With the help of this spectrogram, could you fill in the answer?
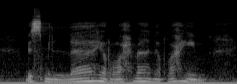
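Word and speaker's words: بسم الله الرحمن الرحيم: Allah dan ar-rahman Bismillahirrohmanirrohim kita harus membacanya sepanjang dua hakekat itu mag fabiai yang sampai kita membaca ban tersebut lebih dari dua harakat karena sering kita dapati juga Hai sebagian orang membaca medium harusnya dua harokat malah lebih dari itu Bismillahirrohmanirrohim dan ini kurang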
